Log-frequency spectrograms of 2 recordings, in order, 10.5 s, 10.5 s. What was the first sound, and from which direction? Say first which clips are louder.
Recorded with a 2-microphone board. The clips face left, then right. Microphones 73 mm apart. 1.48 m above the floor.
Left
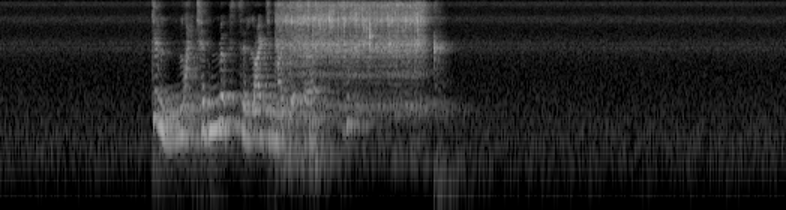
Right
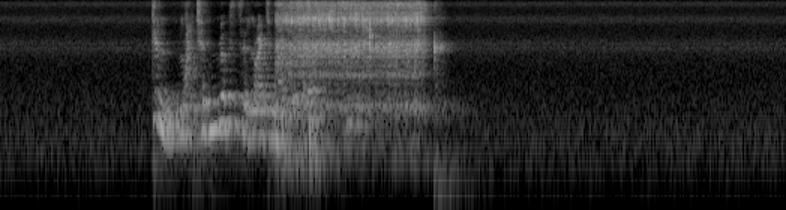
A woman speaking: left 2 dB; 30° left (ahead or behind).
